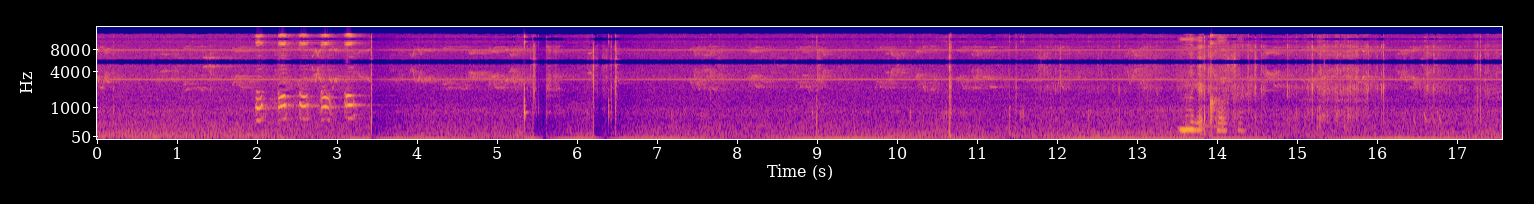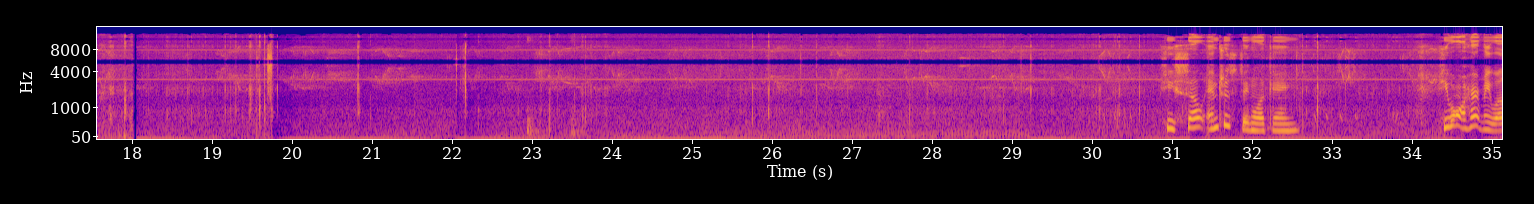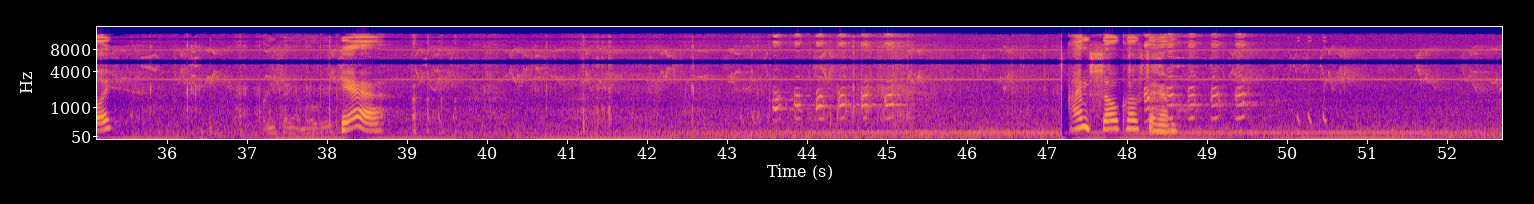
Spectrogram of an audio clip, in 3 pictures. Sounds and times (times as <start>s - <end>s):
Bird vocalization, bird call, bird song: 0.0s - 5.4s, 7.4s - 9.2s, 9.8s - 11.3s, 19.0s - 21.6s, 23.0s - 29.3s, 32.9s - 34.4s, 39.1s - 39.7s, 40.3s - 46.7s, 48.6s - 51.0s, 51.6s - 52.6s
Speech: 13.5s - 14.4s, 37.2s - 38.8s, 47.3s - 48.7s.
